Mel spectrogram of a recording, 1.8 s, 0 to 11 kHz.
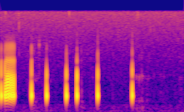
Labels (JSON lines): {"label": "biophony, knock croak", "recorder": "SoundTrap 300"}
